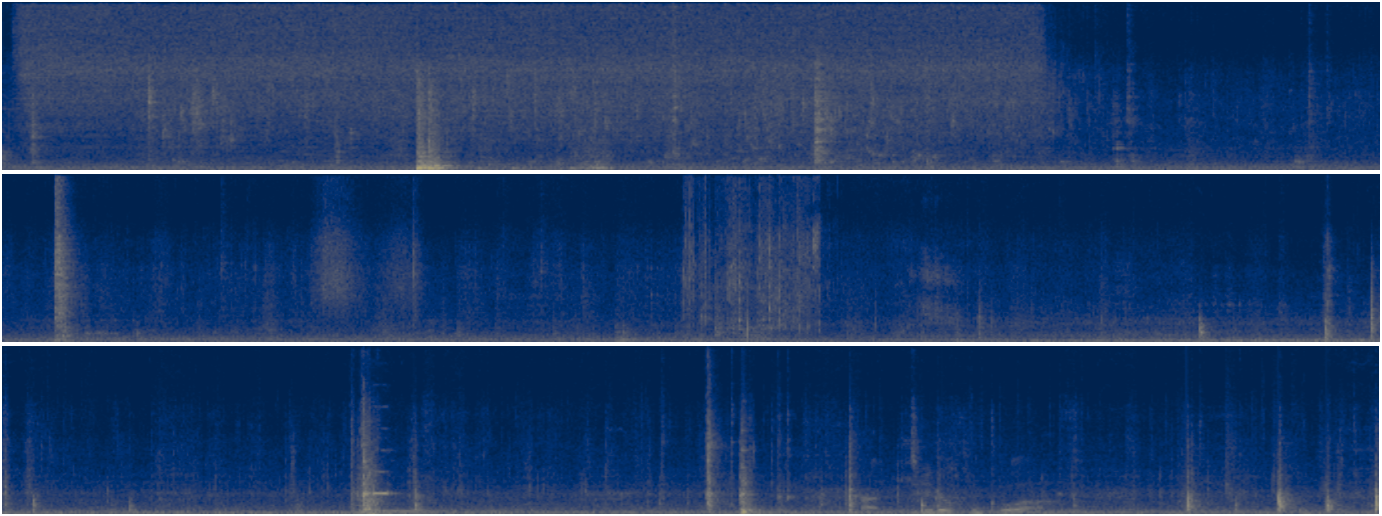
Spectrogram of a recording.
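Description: Water running from a kitchen tap that shuts off about eight seconds in, over a steady low hum. A wooden spoon knocks against a stainless steel pot a few times.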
